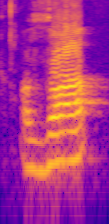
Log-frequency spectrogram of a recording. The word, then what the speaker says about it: ضا: سرے سے پڑھیں گے لیکن اس کا تلفظ تھوڑا الگ ہے. اس کو ہم اس طرح پڑھیں گے، میرے ساتھ پڑھیے ضا، ضا.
